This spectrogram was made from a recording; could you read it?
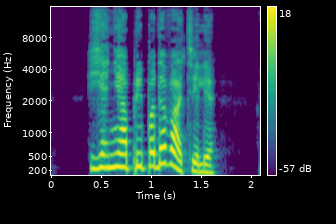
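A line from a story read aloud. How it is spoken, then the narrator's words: Impatient exclamation. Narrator (Russian): в нетерпении воскликнула я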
